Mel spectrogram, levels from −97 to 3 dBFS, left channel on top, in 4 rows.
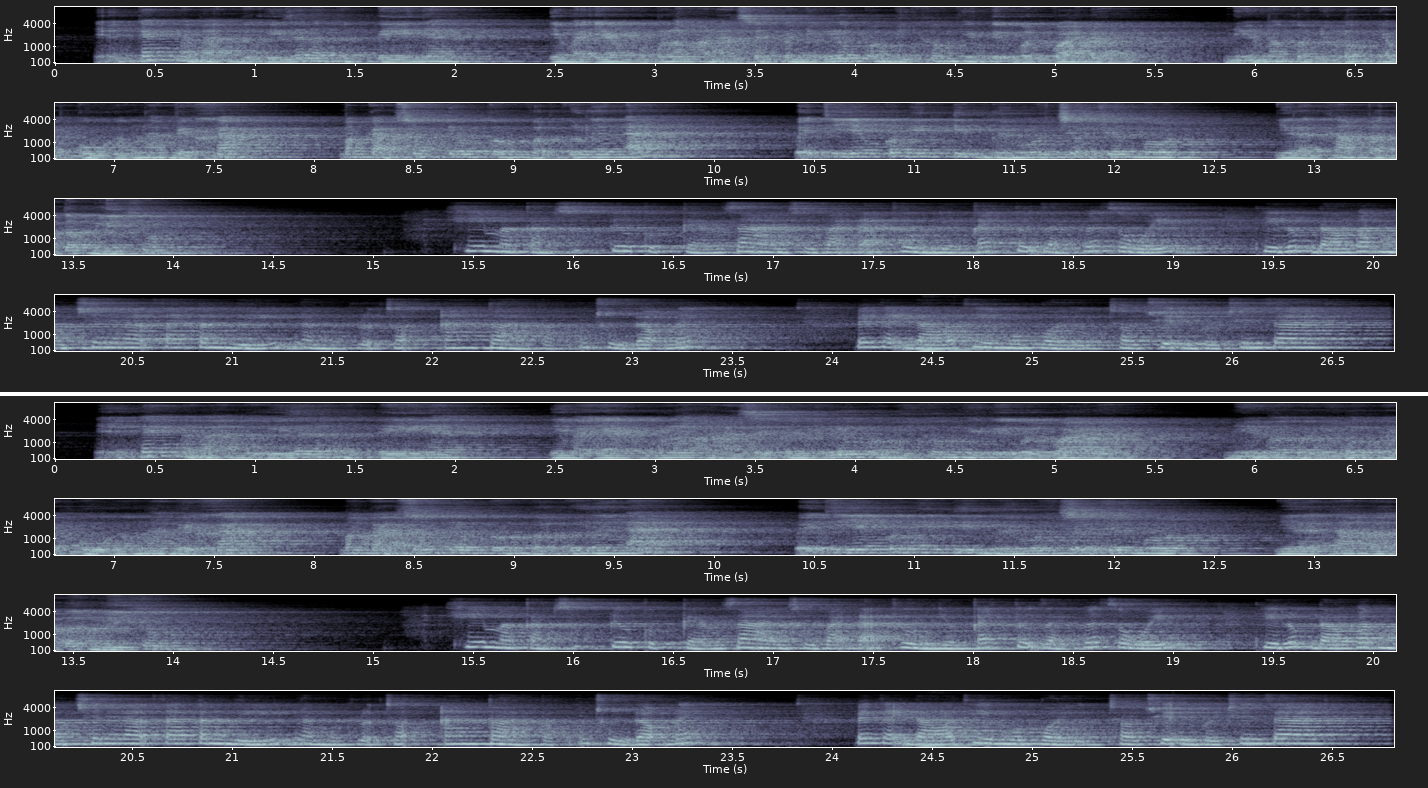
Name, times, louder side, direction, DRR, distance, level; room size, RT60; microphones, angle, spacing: voice 1, 0.2-2.0 2.5-5.3 5.8-7.7 8.1-9.7 10.4-12.4 12.8-14.0 24.4-24.8, left 1 dB, 70° left, -5 dB, 2.5 m, -26 dB
voice 2, 15.4-23.4 23.8-26.5, right 1 dB, 15° right, 0 dB, 0.5 m, -25 dB
12.5 x 5.0 x 4.1 m, 1.5 s
head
